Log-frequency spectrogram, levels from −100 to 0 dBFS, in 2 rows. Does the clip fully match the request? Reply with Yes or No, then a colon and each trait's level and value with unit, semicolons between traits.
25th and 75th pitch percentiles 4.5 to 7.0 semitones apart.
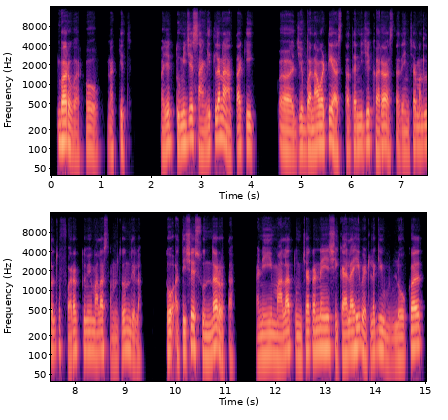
No: average, 3.2 semitones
